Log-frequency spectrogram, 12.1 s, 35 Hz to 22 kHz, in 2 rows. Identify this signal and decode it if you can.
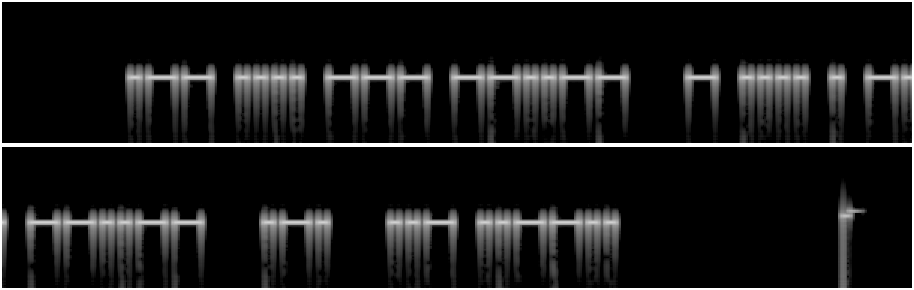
Morse code, heard as a keyed tone, about 20 wpm, 700 Hz. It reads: WHO, THEN, R U?
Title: Sentences from Top 100 Words and Abbreviations 20wpm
